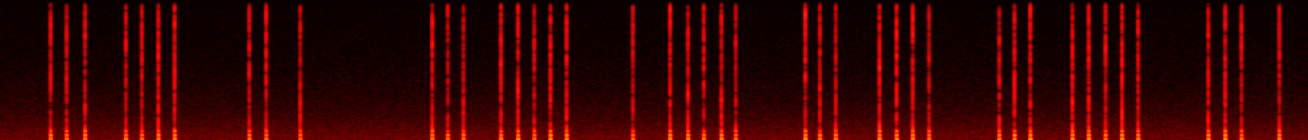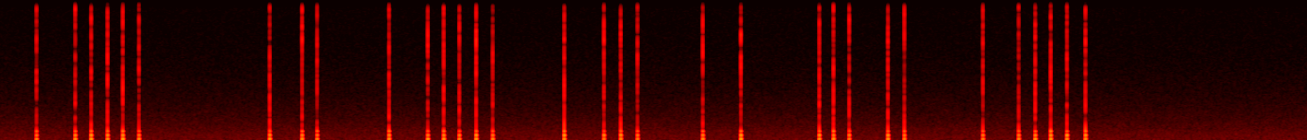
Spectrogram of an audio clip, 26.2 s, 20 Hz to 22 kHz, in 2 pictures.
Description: Tap code, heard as taps on a table, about 6 knocks a second. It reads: OF PEOPLE BECAME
